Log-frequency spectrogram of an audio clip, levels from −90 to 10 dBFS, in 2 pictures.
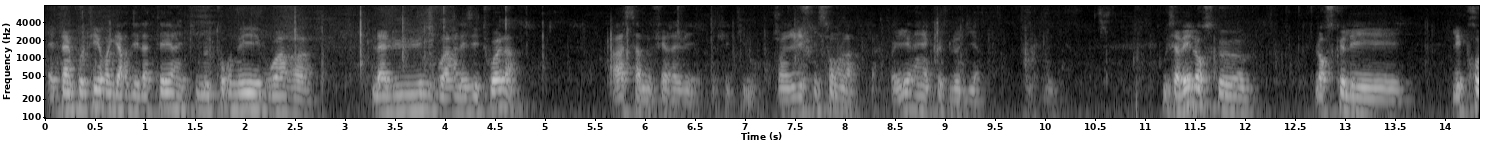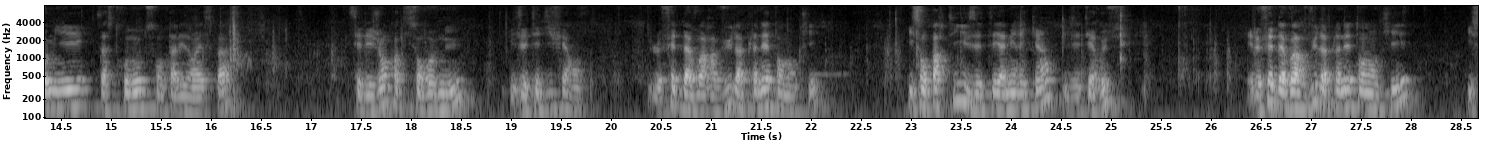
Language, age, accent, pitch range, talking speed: French, 30-49, French, 110-140 Hz, 175 wpm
